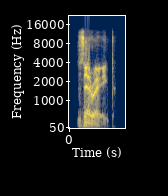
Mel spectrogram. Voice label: "zarape", British

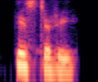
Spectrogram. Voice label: "history", Indian

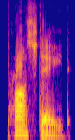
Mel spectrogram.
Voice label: "prostate", American

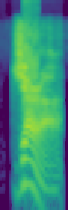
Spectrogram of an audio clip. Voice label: "jarrah", American

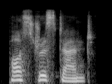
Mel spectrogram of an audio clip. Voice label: "poste restante", Indian; Dictionary

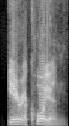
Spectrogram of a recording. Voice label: "Iroquoian", American

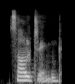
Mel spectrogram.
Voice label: "salting", Indian

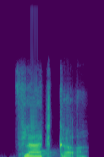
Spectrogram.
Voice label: "flatcar", Indian

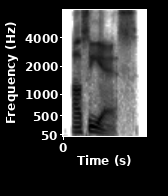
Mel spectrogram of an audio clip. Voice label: "RCS", British

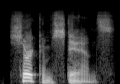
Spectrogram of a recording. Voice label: "circumstance", American

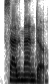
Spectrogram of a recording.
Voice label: "salamander", Indian

